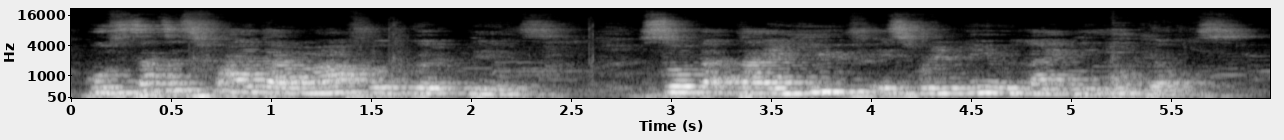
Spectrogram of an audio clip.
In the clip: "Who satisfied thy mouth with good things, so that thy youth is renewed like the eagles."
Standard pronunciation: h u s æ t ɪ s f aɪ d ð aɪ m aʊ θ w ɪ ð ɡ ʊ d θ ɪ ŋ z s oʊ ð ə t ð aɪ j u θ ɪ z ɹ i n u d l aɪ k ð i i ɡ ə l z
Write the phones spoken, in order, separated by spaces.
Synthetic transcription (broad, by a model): h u s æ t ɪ s f aɪ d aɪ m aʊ f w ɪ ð ɡ ʊ d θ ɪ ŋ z s oʊ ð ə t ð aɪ j u θ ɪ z ɹ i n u l aɪ k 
